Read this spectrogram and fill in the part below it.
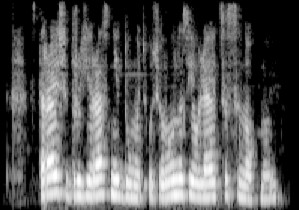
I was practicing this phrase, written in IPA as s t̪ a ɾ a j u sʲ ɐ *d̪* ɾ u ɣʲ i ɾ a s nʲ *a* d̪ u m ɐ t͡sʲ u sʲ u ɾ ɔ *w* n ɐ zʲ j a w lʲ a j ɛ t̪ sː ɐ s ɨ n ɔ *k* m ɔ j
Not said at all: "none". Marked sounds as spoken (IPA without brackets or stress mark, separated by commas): d̪, ɛ, w, k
